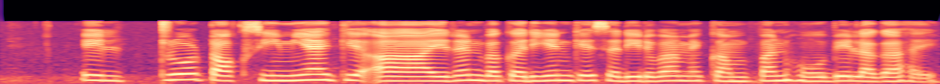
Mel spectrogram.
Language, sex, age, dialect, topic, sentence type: Magahi, female, 51-55, Western, agriculture, statement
